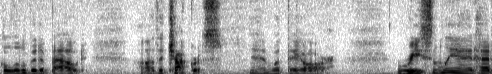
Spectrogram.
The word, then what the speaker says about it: chakra: So you really have to understand the chakras, and it's pronounced chakra. And often people will say chakra, but proper Sanskrit pronunciation is chakra.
